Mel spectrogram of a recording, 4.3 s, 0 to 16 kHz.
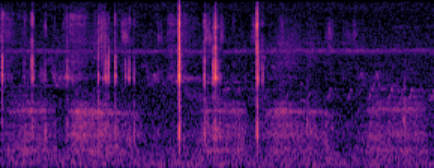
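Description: Near silence broken by a few faint, scattered clicks from a small hand wrench turning a wheel nut on a 1:10-scale RC car's wheel as it is tightened back on.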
